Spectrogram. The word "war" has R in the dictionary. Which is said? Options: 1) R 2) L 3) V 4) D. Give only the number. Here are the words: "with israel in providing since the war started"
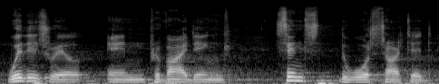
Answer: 1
